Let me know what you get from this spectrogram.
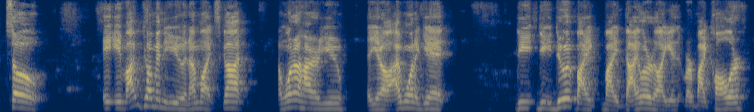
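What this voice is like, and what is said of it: Alabama-like Southern accent. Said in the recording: “those people listening in Alabama ... your accent ... a guy who has a very similar accent than you.”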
